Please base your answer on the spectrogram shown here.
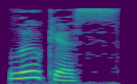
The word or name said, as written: lucus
